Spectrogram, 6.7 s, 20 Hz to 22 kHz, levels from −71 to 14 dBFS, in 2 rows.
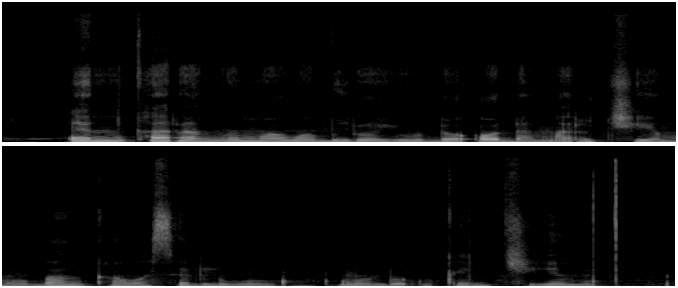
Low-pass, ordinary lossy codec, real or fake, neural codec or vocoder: none; none; fake; codec, 44.1 kHz, 2.6 kbps, SNAC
